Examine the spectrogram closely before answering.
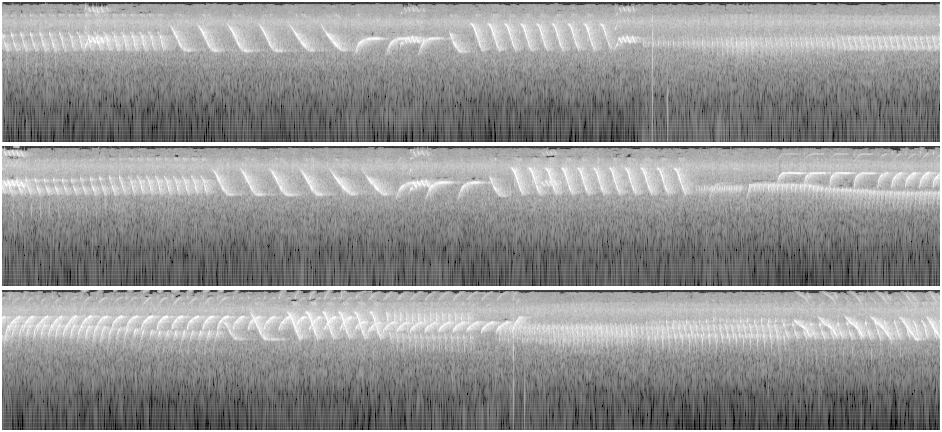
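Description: Domestic canary singing a continuous, high-pitched song of rapid trills, one repeated-note phrase after another, with a few smoother, buzzier rolls near the middle.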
